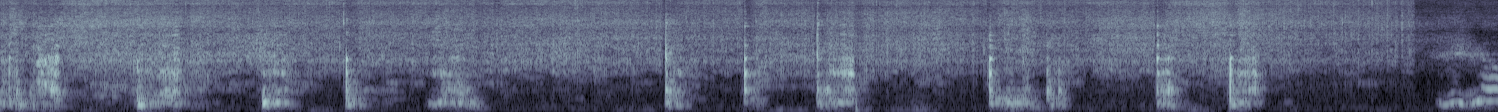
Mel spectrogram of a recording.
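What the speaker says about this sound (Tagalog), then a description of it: "Nilagay ko na rin yung oyster sauce at tomato paste. Mix lang natin ito guys." A spatula scrapes again and again through oyster sauce and tomato paste in a sizzling pan, about a dozen rhythmic strokes over a steady fry hiss. The sound is close and no one speaks.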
